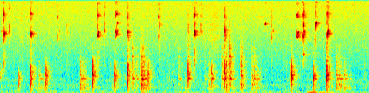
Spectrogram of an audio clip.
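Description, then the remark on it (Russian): Someone writes on a board over and over, four or five times, making quick irregular taps and short scratchy strokes in bursts, fairly crisp, with no talking. “сколько я написала тут? Четыре раза? Пять раз.”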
